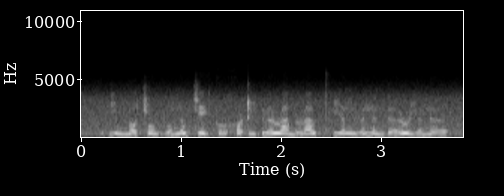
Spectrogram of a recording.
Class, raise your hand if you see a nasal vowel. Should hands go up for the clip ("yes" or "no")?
no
